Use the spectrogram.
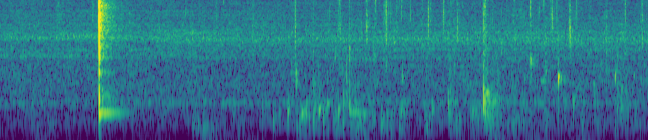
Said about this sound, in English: And now, the moment we've all been waiting for, it's time to lower the jars into the canner.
